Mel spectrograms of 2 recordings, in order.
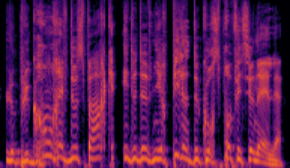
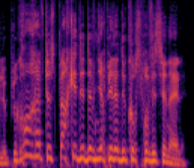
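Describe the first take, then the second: First: There is a short pause after 'Spark'. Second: It is rushed with no pause after 'Spark'. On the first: The speaker calls it right. "essaie de faire une pause" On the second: The speaker calls it wrong. "tu as hâte d'avoir fini la phrase, tu veux aller trop vite"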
